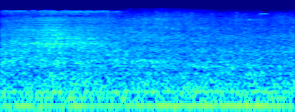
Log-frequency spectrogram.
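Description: Steady low hum of a passenger van's engine and road noise, heard from inside the cabin as it drives.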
